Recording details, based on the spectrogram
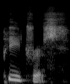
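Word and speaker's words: Petras: time we recorded this his name apparently is pronounced petus the good news here that is completely the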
